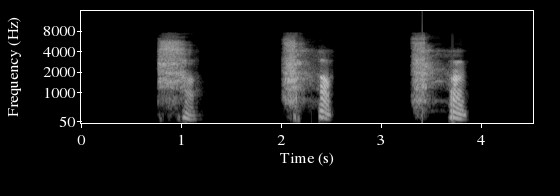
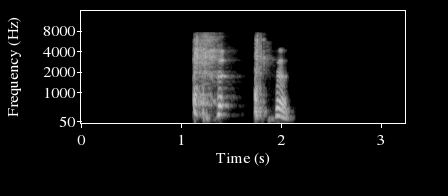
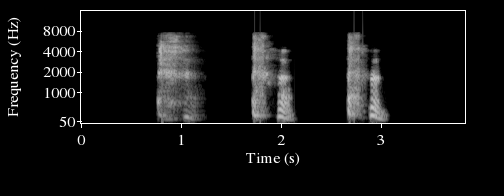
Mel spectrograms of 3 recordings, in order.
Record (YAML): exhalation_length: 4.5 s
exhalation_amplitude: 28092
exhalation_signal_mean_std_ratio: 0.35
cough_length: 3.2 s
cough_amplitude: 32767
cough_signal_mean_std_ratio: 0.31
three_cough_length: 3.8 s
three_cough_amplitude: 32767
three_cough_signal_mean_std_ratio: 0.36
survey_phase: beta (2021-08-13 to 2022-03-07)
age: 45-64
gender: Female
wearing_mask: 'No'
symptom_none: true
smoker_status: Prefer not to say
respiratory_condition_asthma: false
respiratory_condition_other: false
recruitment_source: REACT
submission_delay: 3 days
covid_test_result: Positive
covid_test_method: RT-qPCR
covid_ct_value: 22.0
covid_ct_gene: E gene
influenza_a_test_result: Negative
influenza_b_test_result: Negative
